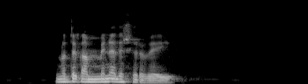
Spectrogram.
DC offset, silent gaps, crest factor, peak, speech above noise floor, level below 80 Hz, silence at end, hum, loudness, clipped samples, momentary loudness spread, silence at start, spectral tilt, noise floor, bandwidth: under 0.1%; none; 20 dB; -4 dBFS; 62 dB; -52 dBFS; 1.35 s; none; -22 LUFS; under 0.1%; 10 LU; 0.55 s; -7.5 dB/octave; -83 dBFS; 7 kHz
